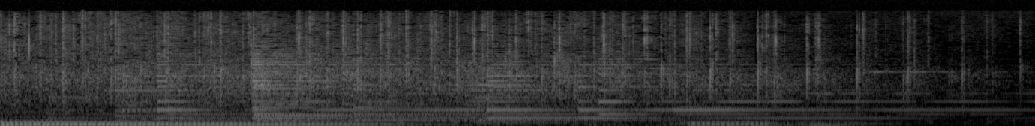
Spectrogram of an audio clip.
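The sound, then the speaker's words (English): Congregation clapping hands in praise during an evening church service, many loose claps over sustained musical tones and a low bass, gradually thinning toward the end. “Would you give the Lord a hand clap of praise in the house this evening?”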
